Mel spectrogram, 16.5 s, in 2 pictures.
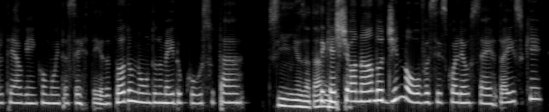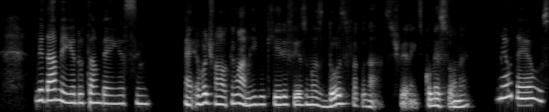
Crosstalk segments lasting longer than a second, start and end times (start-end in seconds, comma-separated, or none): none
